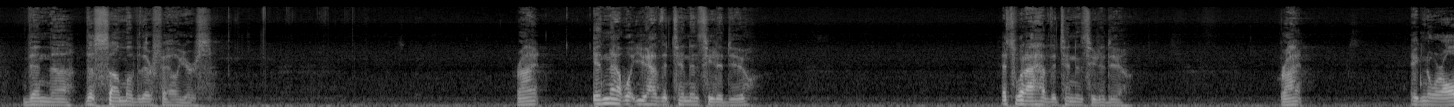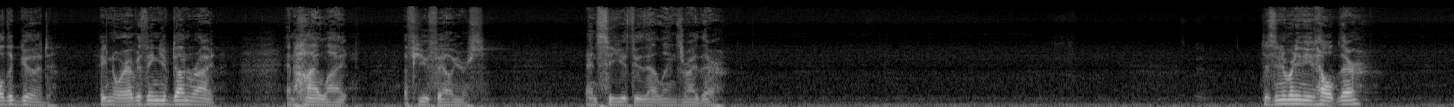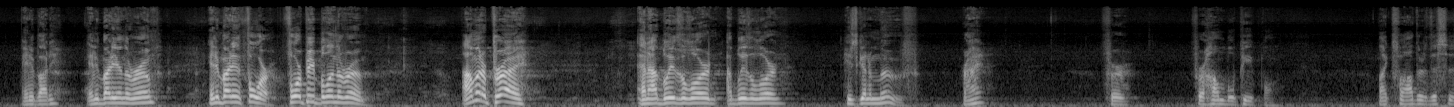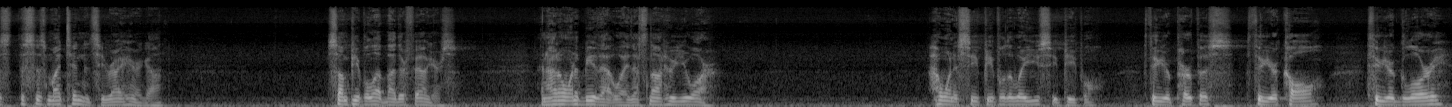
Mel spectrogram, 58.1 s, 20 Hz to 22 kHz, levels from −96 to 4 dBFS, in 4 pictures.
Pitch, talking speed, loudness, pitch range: 105 Hz, 140 wpm, -30 LUFS, 90-130 Hz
